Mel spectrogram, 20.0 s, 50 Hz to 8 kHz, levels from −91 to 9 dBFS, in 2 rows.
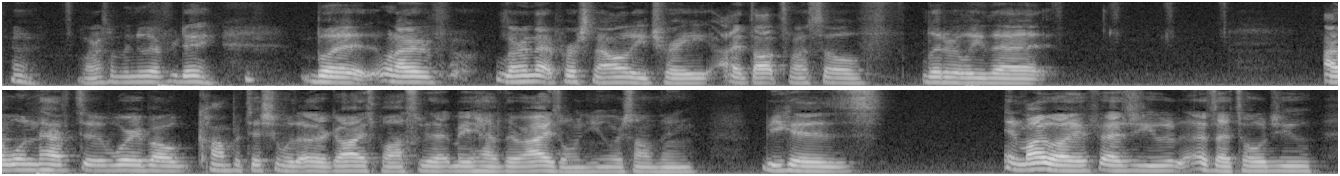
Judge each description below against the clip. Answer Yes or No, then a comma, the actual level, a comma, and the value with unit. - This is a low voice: Yes, low, 130 Hz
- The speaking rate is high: No, average, 145 wpm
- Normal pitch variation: Yes, average, 3.6 semitones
